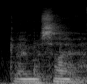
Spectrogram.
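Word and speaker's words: kaimosae: Dendroaspis jamesoni kamisu, or how do you pronounce that last bit? Kamisaya.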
